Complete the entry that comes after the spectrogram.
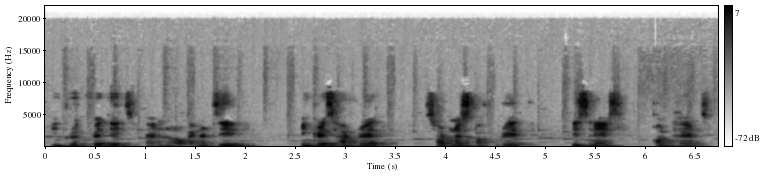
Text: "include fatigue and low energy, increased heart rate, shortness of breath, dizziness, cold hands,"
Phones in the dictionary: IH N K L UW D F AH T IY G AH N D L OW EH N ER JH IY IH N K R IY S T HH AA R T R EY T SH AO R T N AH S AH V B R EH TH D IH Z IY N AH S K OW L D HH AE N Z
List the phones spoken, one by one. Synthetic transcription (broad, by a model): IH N K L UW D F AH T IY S AH N D L OW EH N ER JH IY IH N K R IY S HH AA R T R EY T S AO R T N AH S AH F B R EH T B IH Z N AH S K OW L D HH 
